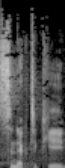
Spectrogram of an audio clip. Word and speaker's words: Synecdoche: Adaptation, Synecdoche, New York.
